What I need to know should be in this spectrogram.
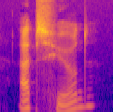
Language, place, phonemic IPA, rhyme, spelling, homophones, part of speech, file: French, Paris, /ap.syʁd/, -yʁd, absurde, absurdes, adjective, Fr-absurde.ogg
- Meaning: absurd (contrary to reason or propriety)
